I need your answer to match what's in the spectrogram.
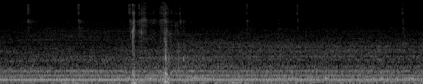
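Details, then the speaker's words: LG NeoChef MJ3965BGS inverter microwave, about 4 years old: steady low hum with faint irregular tick-tick clicks as the timer runs and the turntable rotates with water inside, but no heating; other functions work; magnetron failure. "there's a sound coming up tick tick tick tick tick tick nothing comes up so St table rotates even I place it water time it up start you can see this a tick tick tick sound it will not hit it up at all"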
